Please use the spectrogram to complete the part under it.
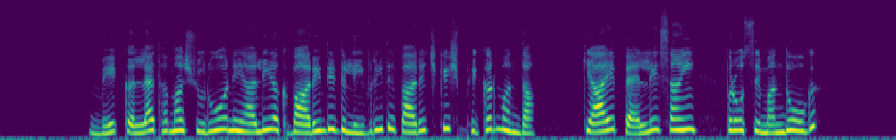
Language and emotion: Dogri, fearful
